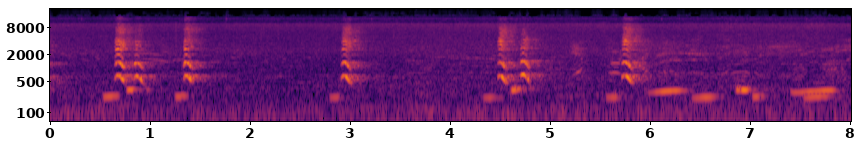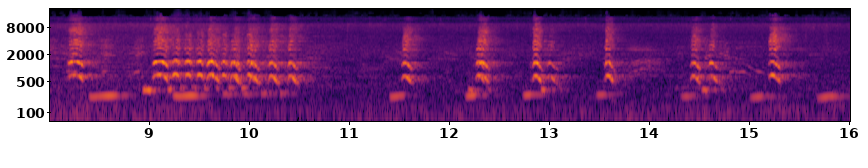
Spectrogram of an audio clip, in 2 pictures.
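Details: Long gibbon throat-call bout at Disney's Animal Kingdom during playful swinging; repeated honking whoops with low hoots in between build into a dense, overlapping flurry midway, then settle into steady alternating calls.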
